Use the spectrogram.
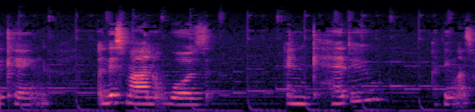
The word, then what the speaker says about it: Enkidu: And this man was Enkidu, I think that's how you pronounce it, and he lived in the woods in the wild with the animals.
